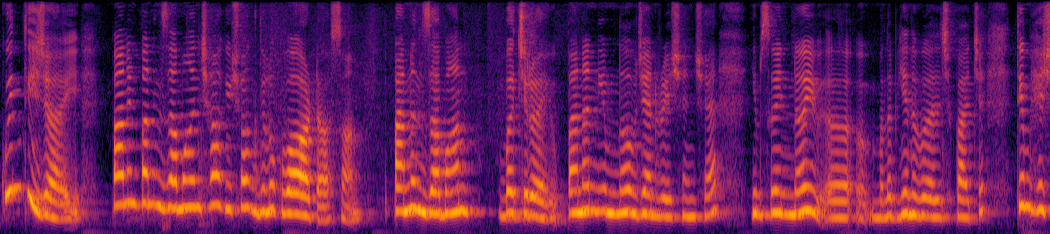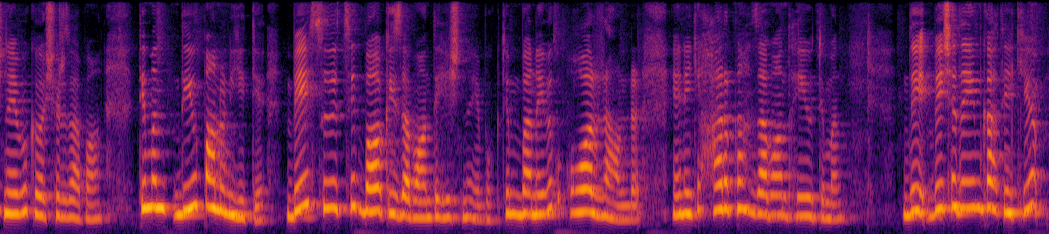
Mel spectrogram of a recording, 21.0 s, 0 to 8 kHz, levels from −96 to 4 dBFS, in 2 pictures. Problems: none marked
